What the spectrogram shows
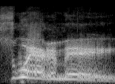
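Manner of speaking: very loud, rough, scary rasping voice. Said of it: "because he's trying to be scary".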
